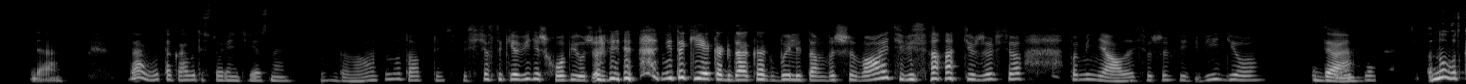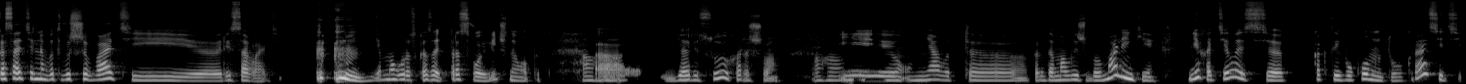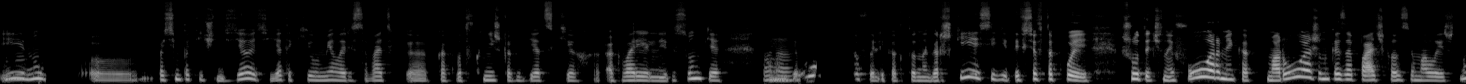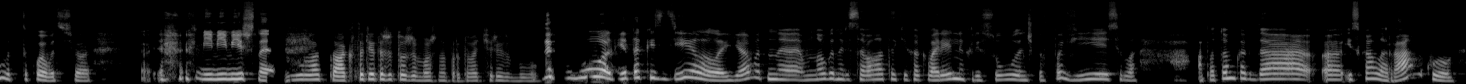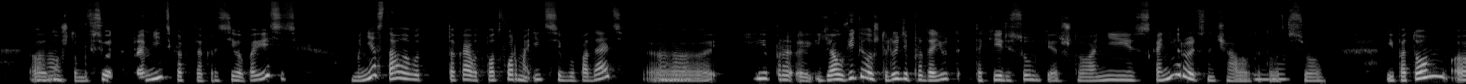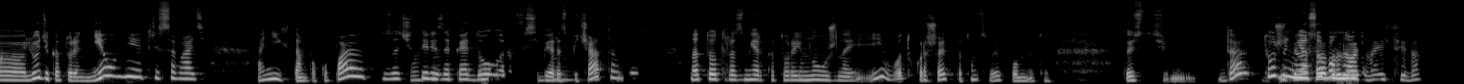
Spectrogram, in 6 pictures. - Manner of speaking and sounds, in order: laughing while speaking: "уже"; laughing while speaking: "вязать"; other background noise; tapping; throat clearing; laugh
- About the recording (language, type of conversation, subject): Russian, podcast, Какие хобби можно начать без больших вложений?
